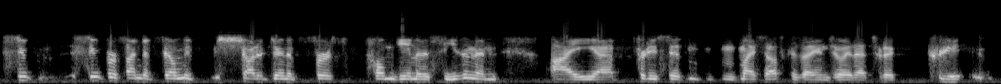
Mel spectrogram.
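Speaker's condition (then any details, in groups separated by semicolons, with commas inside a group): Stutter; stutter audible during interview; some words such as certain numbers impossible to say, long silent blocks; repeated sounds, blocks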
